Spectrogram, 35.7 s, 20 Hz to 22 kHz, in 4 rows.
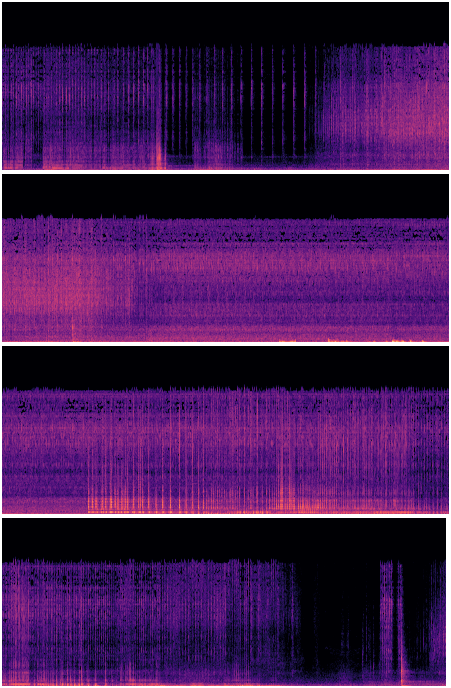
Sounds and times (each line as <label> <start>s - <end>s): bike tire scrapped while spinning 0.0s - 3.3s
gears 0.0s - 32.8s
bike tire scrapped while spinning 6.3s - 17.6s
bike tire scrapped while spinning 19.6s - 32.7s
gears 34.1s - 35.7s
